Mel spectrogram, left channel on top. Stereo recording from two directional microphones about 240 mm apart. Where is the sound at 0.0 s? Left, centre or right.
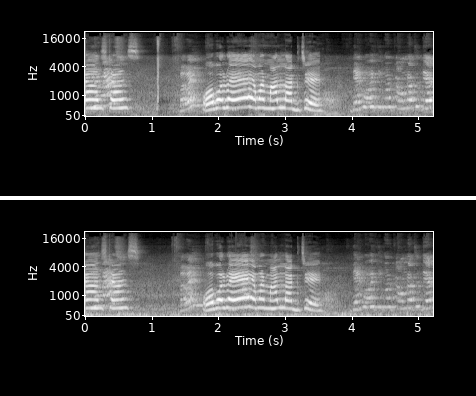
Centre.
